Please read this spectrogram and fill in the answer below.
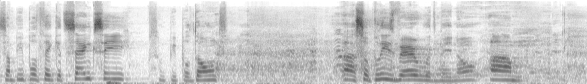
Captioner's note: laughter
